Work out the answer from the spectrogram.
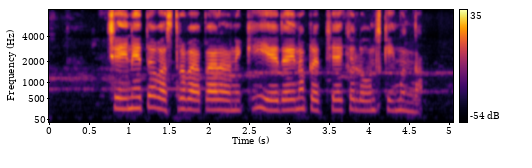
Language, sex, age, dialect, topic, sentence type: Telugu, female, 18-24, Utterandhra, banking, question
